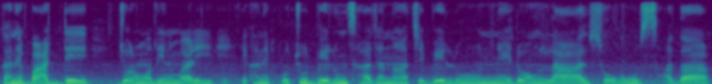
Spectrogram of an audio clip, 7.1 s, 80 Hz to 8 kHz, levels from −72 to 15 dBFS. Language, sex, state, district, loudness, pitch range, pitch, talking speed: Bengali, female, West Bengal, Dakshin Dinajpur, -16 LUFS, 225-245 Hz, 235 Hz, 125 wpm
